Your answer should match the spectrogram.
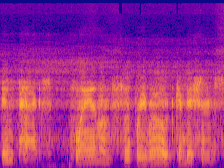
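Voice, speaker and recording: A synthetic male voice reads a scripted weather bulletin in a stiff, measured way, heard as a radio broadcast. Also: mid-range voice, expressive, bright, forceful tone, lo-fi sound. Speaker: automated weather radio announcer. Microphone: radio receiver speaker picked up by recorder. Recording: band-limited, noisy weather radio speaker.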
